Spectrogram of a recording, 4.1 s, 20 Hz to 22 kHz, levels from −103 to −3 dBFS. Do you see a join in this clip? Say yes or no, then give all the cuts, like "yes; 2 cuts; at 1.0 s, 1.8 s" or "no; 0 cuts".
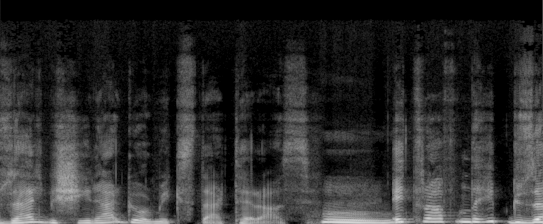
no; 0 cuts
